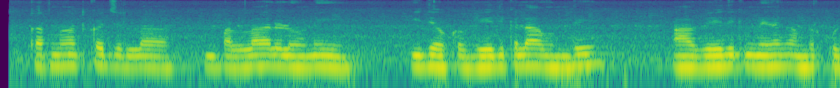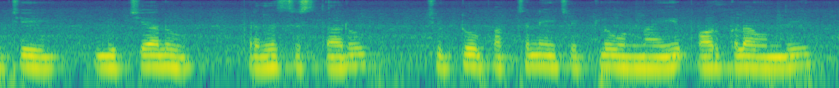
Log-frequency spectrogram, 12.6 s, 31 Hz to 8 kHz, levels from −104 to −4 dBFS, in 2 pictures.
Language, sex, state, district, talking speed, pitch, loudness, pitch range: Telugu, male, Karnataka, Bellary, 85 wpm, 120 Hz, -18 LUFS, 115-125 Hz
